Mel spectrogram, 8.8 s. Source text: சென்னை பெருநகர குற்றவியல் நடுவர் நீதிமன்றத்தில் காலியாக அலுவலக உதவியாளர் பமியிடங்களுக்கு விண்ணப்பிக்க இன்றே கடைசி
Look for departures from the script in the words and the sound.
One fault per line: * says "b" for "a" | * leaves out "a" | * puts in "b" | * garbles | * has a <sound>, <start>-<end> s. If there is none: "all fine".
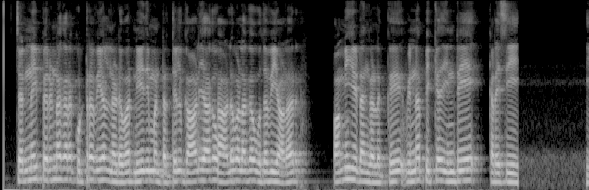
all fine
